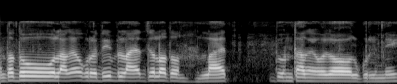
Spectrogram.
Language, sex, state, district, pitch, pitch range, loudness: Chakma, female, Tripura, Unakoti, 170 Hz, 155-185 Hz, -14 LUFS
